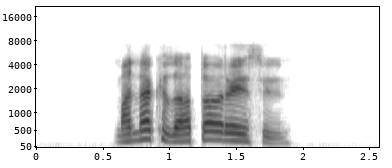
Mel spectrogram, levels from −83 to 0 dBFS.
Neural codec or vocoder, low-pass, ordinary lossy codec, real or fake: codec, 24 kHz, 1 kbps, SNAC; 7.2 kHz; Opus, 24 kbps; fake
